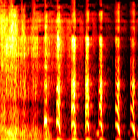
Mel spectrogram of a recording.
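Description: Two men laughing: a breathy burst of laughter, then a quick run of short 'ha' pulses, about five a second.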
